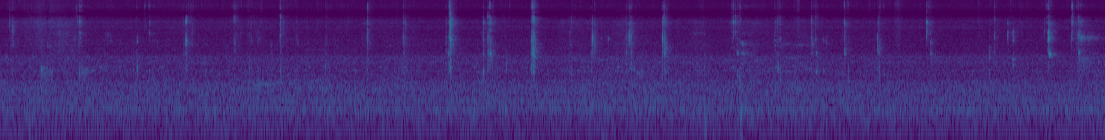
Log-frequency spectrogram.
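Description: A person chewing a jumbo marshmallow: faint, scattered mouth clicks, with a couple of louder ones about halfway through.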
